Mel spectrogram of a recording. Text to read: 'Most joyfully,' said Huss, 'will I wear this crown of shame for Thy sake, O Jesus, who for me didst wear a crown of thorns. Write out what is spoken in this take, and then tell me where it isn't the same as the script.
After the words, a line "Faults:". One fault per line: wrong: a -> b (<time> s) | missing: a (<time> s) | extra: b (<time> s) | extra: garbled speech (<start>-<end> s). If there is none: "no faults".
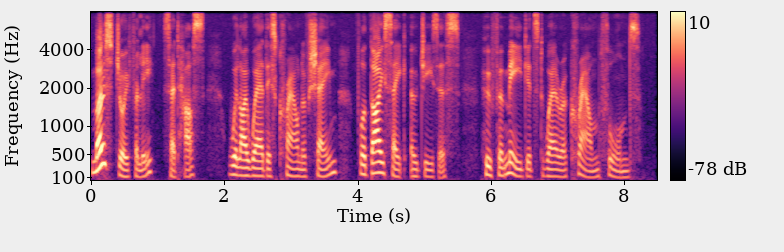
'Most joyfully,' said Huss, 'will I wear this crown of shame for Thy sake, O Jesus, who for me didst wear a crown thorns.
Faults:
missing: of (7.6 s)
